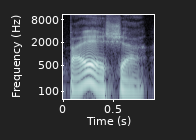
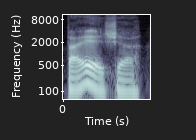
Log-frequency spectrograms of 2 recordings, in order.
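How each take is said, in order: First: The double L has the River Plate sound. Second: The double L has the River Plate sound.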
